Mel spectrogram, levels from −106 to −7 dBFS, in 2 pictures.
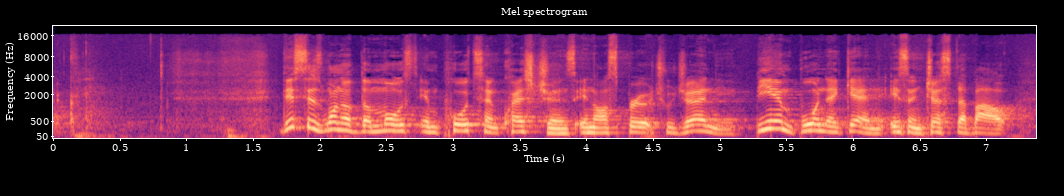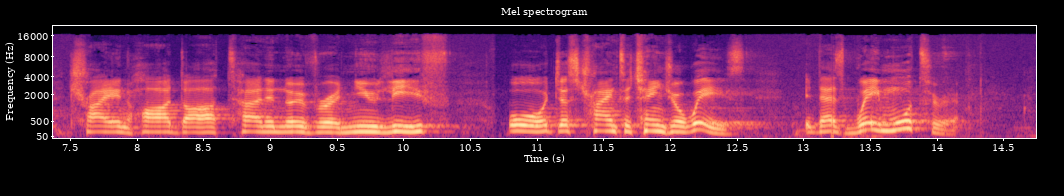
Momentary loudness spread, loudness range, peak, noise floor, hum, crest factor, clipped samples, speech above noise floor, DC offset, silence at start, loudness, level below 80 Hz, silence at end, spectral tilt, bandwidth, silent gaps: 15 LU; 2 LU; -4 dBFS; -45 dBFS; none; 16 dB; under 0.1%; 27 dB; under 0.1%; 0 s; -18 LUFS; -52 dBFS; 0.6 s; -4.5 dB/octave; 17 kHz; none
